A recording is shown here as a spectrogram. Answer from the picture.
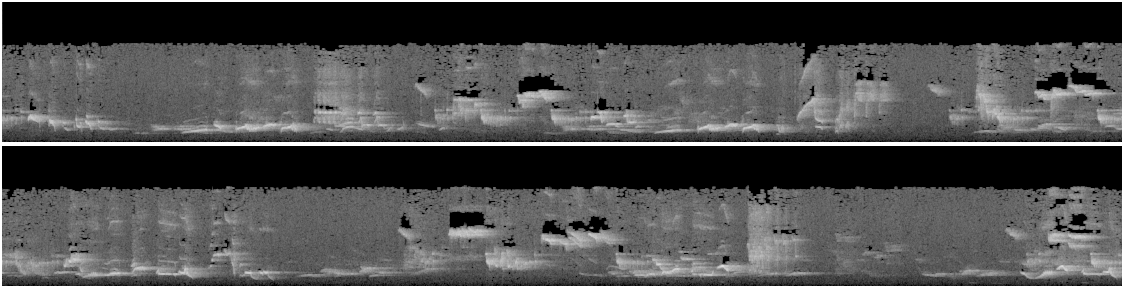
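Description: Birds chirping and singing in a busy run of short, high chirps and trills, with a couple of brief lulls.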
